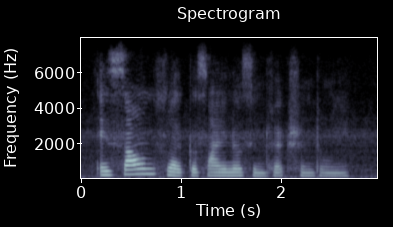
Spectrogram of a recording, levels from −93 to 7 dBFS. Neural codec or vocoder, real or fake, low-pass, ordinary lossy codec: none; real; 7.2 kHz; Opus, 32 kbps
